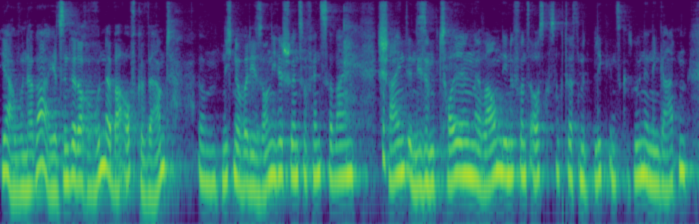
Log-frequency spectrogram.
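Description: Noticeable background noise sits behind a high-pitched man talking at a moderate pace with very even loudness and ordinary pitch variation. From Hesse. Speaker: podcast host. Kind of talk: interview. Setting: on location.

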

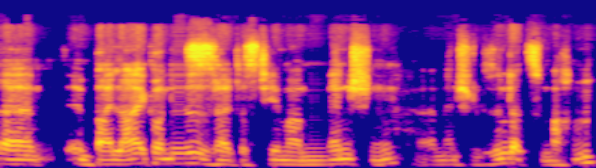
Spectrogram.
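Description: A man talks at a moderate pace in a normal speaking voice with a fairly low pitch. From Hamburg, northern Germany. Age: 30s. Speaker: health startup executive. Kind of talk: interview.

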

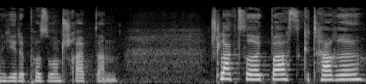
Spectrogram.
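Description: Noticeable background noise accompanies a woman whose pitch variation is ordinary. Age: 20s. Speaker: indie pop musician. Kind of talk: casual interview. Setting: remote call.

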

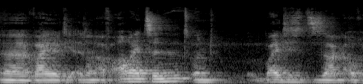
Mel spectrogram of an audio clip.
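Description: A man speaks in a fairly low pitch with fairly even intonation. Audible room echo and noticeable background noise surround him. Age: 40s. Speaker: local politician. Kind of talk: interview. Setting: in his shop.

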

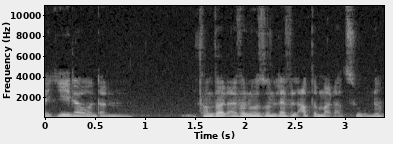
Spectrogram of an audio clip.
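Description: A man speaks at a fairly quick pace in a monotone, flat intonation. His medium-pitched voice is somewhat breathy. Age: 30s. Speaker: kung fu school owner and podcast co-host. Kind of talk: casual chat.

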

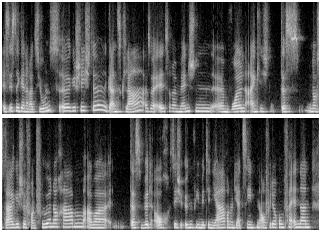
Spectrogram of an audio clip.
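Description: Using an ordinary speaking voice, a woman talks at a fairly high pitch with fairly even intonation and very even loudness. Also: moderate pace. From Canada. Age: 40s. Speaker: financial advisor. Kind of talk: interview.

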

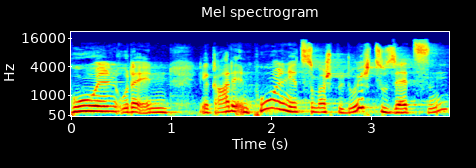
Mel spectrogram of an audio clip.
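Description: A woman talks at a moderate pace with lively intonation. Noticeable background noise is present. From Germany (Bonn) and Moscow. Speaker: journalist. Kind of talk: panel discussion.

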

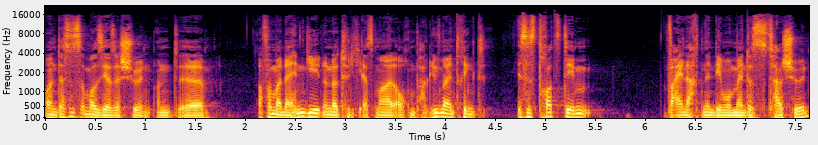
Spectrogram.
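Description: On a very clean recording with a silent background, a man speaks at a very fast pace with ordinary pitch variation and long, frequent pauses. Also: fairly low pitch for a man. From northern Germany, Friesland-Wilhelmshaven. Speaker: church youth volunteer. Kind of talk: casual chat.

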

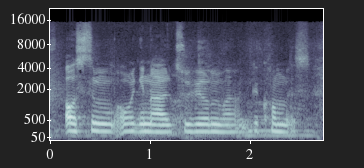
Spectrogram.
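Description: A woman speaks at a moderate pace and medium pitch. Background noise is noticeable. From Germany. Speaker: interpreter and translator. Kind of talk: interview. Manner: halting, many repetitions.

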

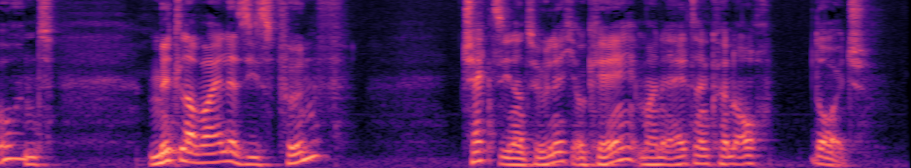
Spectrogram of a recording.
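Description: Fairly slow, with long, frequent pauses, the voice is somewhat breathy and has lively intonation. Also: man, medium pitch for a man. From Germany (grew up with Polish-speaking parents). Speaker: podcast co-host, father. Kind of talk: casual chat.

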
